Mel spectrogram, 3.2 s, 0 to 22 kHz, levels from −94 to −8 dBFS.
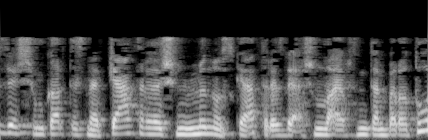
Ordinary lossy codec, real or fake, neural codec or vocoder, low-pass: MP3, 32 kbps; fake; codec, 16 kHz in and 24 kHz out, 2.2 kbps, FireRedTTS-2 codec; 7.2 kHz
